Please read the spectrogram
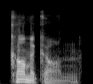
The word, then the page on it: Comecon: British English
